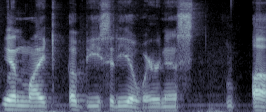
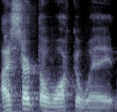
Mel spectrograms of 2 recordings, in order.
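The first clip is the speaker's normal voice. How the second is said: normal talking voice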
